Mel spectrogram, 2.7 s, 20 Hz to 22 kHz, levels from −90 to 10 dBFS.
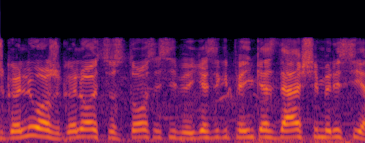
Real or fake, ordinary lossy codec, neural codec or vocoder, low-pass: real; AAC, 96 kbps; none; 7.2 kHz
